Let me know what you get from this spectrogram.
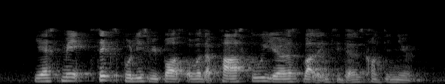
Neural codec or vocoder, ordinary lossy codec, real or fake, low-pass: vocoder, 44.1 kHz, 80 mel bands, Vocos; MP3, 24 kbps; fake; 5.4 kHz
